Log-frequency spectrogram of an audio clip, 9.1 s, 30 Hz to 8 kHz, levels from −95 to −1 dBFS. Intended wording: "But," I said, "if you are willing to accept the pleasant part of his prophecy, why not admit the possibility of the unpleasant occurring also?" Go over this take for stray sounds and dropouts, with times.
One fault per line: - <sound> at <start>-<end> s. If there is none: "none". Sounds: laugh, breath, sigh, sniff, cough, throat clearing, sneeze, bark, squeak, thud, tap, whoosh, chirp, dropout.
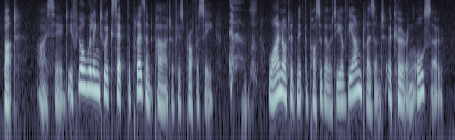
- throat clearing at 4.6-5.2 s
